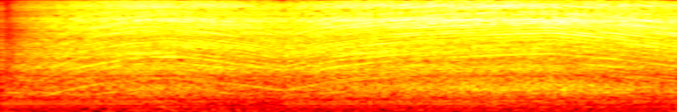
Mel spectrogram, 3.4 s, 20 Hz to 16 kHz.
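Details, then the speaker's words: Worn Milwaukee Magnum Hole Shooter drill (#0300): high, raspy grinding whir with wavering pitch, worse in reverse like rocks in the gearbox; loose gearbox with broken alignment pins causing bad gear alignment, worn gears (worn brushes also considered). "a really strange sounds either like brushes that are really worn or just some terribly worn gears if we put it in reverse it's even worse sounds like there's almost rocks in the gearbox so it sounds like it's pretty worn"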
